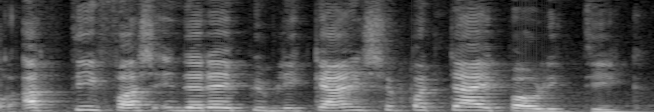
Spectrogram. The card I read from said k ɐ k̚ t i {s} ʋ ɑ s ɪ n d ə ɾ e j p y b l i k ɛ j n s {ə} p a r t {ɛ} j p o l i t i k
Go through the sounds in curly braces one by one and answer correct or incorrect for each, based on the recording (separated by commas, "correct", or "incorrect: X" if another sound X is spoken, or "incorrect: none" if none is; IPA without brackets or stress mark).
incorrect: f, correct, correct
